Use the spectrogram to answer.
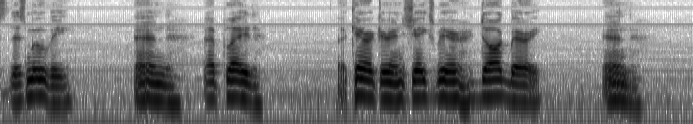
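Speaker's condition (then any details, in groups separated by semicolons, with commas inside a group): Parkinson's disease; attends exercise program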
